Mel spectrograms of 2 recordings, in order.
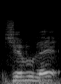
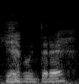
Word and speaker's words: je voudrais: Je voulais, I finally found out after 2 days, it's je voudrais.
